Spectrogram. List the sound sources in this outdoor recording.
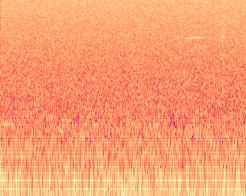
Hermit Thrush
